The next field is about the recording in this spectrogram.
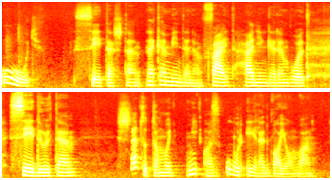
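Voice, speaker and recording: A woman's very deep, low voice, with ordinary pitch variation and a very slow pace. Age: 60s. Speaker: spiritual teacher. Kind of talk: spiritual talk. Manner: hesitant, with many filler sounds.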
